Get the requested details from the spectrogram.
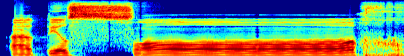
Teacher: sod seperti sin ya, tapi dia di isti'la ya, ditebalkan naik ke suara ke langit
